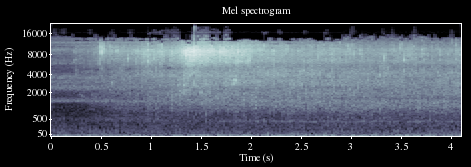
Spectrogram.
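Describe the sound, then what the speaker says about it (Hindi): Masala fish lowered into very hot oil for a crispy Lahori-style deep fry, giving a steady broadband sizzle that surges loudly around the drop and then settles into a continuous hiss, with no talking. "अब मछली को फ्राई करेंगे।"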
